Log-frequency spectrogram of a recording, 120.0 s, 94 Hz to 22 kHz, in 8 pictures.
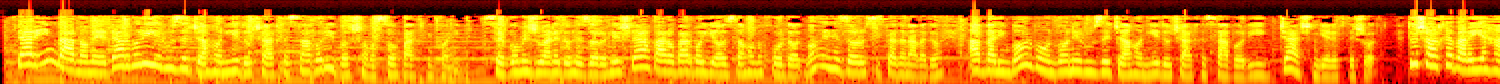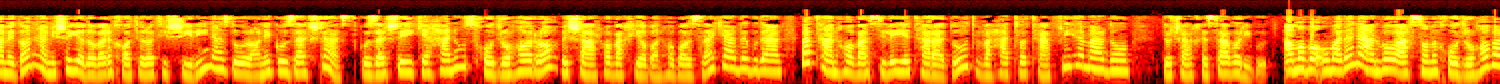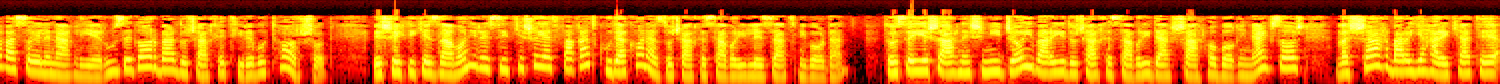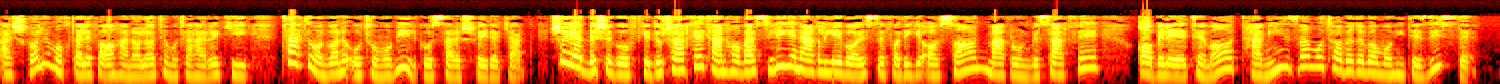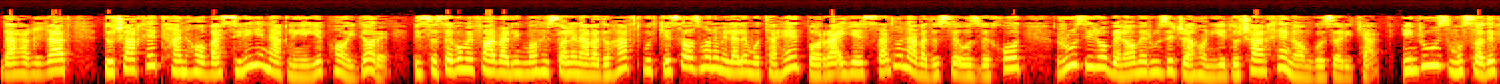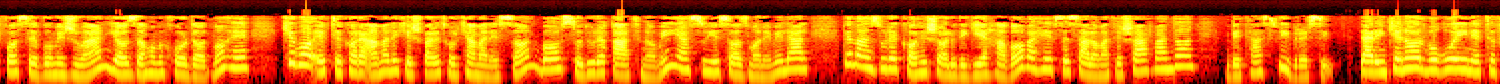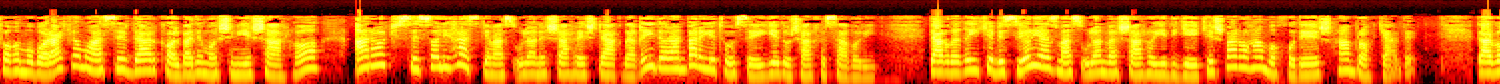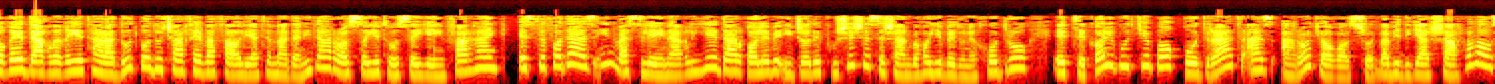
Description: برنامه سیاره آبی شنبه تا چهارشنبه هر هفته ساعت 15:30 از رادیو ایران پخش می شود این گفت و گو را در ادامه می شنوید.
